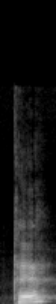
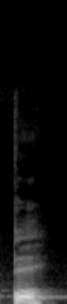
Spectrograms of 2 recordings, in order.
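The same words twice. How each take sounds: First: The syllable sounds light and thin. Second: The syllable sounds heavy and deep. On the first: The speaker calls it wrong. "on va pas dire qa" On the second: The speaker calls it right. "Ils vont être graves"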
